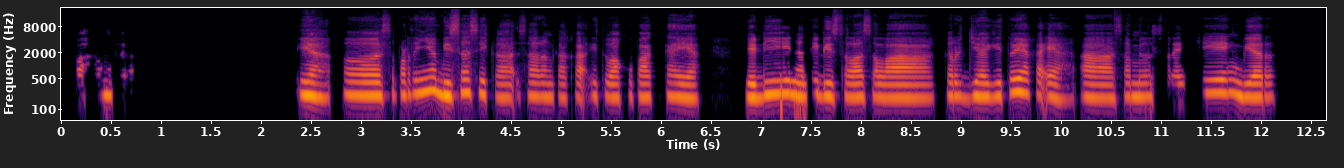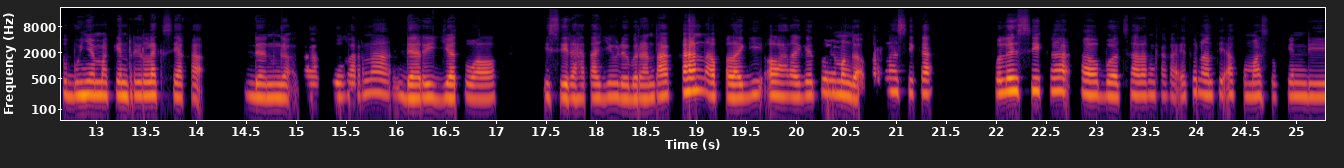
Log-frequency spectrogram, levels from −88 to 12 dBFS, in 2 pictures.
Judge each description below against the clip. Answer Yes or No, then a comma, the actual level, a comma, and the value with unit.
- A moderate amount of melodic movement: No, narrow, 2.1 semitones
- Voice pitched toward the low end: No, high, 200 Hz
